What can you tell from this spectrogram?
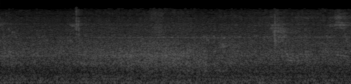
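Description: Steady ambient noise of a busy public place: a low traffic rumble with faint voices, swelling and fading once around the middle as a vehicle passes.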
